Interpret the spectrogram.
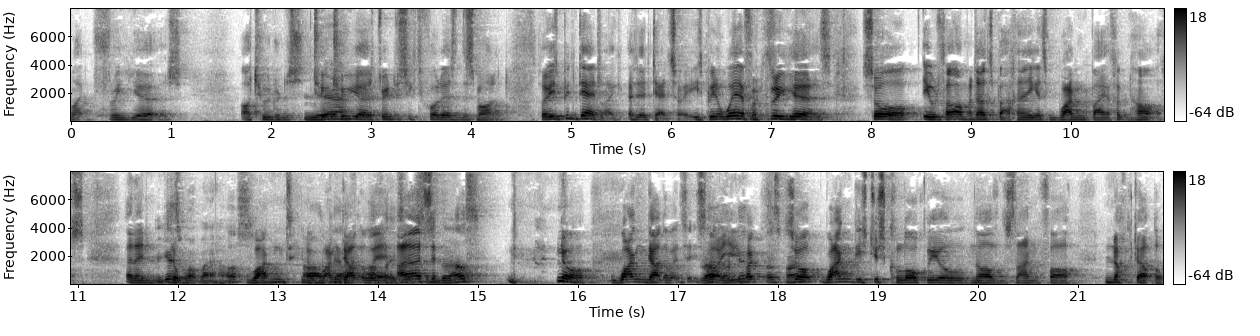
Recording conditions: echo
